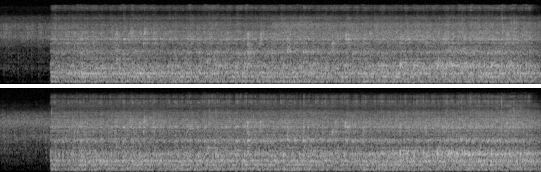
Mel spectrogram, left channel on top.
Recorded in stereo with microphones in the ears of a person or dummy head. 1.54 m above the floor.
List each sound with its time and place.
0.5 s boiling: 15° right (ahead or behind), 3 m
